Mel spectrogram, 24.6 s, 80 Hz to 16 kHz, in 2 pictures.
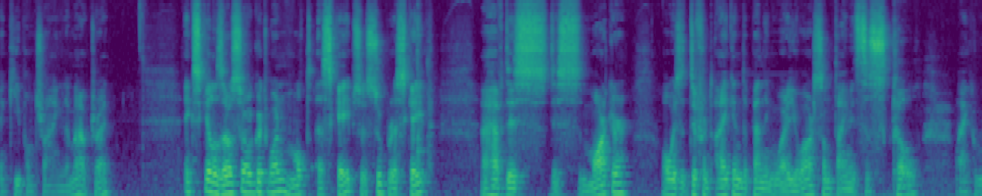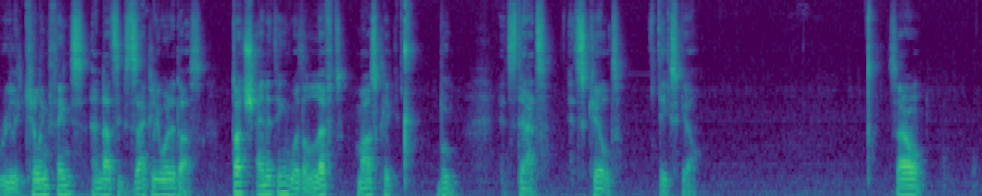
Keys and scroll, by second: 5.2 super+Escape.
